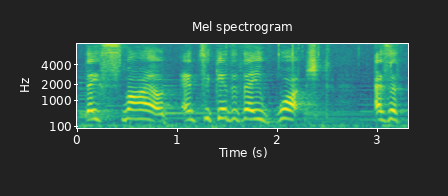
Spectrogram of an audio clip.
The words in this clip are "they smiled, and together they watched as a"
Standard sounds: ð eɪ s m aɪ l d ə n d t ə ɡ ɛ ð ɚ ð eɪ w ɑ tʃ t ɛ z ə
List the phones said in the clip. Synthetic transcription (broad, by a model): ð eɪ s m aɪ l d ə n t ə ɡ ɛ ð ɚ ð eɪ w ɑ tʃ t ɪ z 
